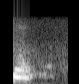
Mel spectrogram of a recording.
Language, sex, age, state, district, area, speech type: Tamil, male, 60+, Tamil Nadu, Erode, rural, conversation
